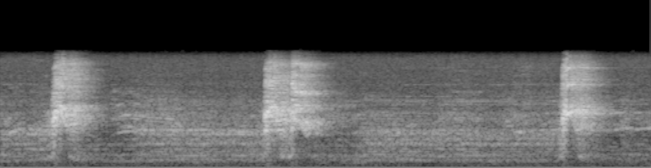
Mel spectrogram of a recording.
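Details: A female Chihuahua watching other dogs on television barks three times, sharp loud single barks spaced about two to three seconds apart, over a low background of television sound.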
